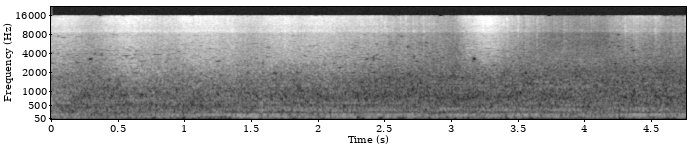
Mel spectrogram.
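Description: Dosa batter being spread on a hot nonstick tawa with the back of a steel ladle: a soft hiss and scrape of batter on the pan, over a steady low hum.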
